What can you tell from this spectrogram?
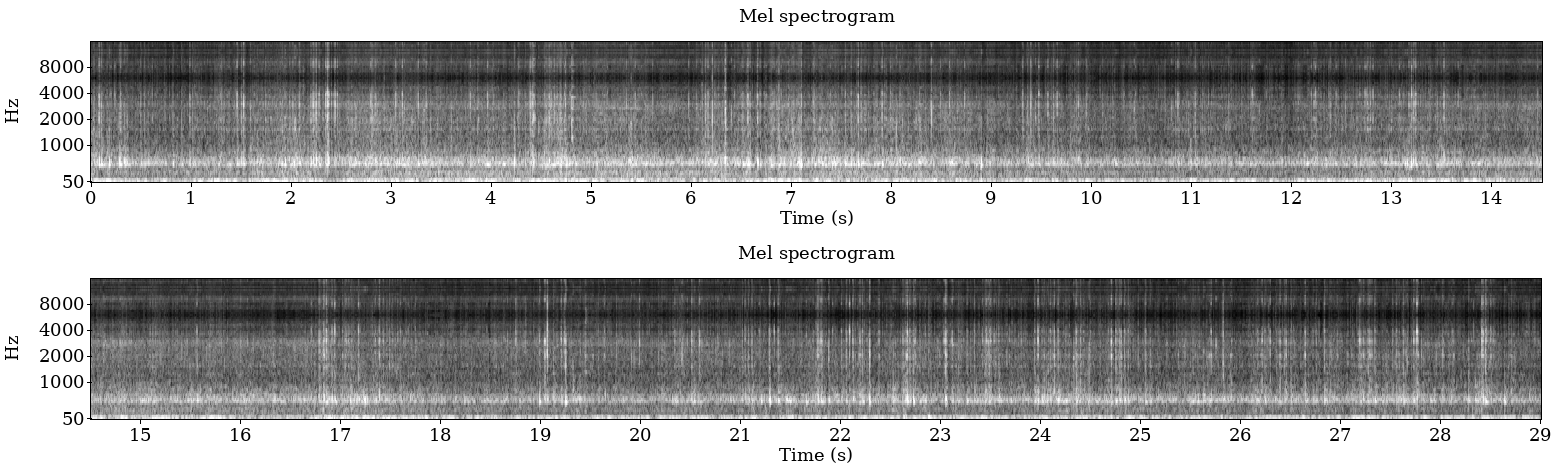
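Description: Mountain bike riding a gravel dirt track, heard from a handlebar-mounted GoPro: steady wind rumble on the microphone, with tyre noise on the gravel and the bike rattling over bumps.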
